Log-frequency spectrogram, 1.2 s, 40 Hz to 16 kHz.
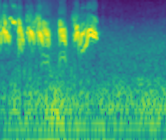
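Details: Sparrows at a Tenmangu shrine in Japan, recorded on 23 January 2019: a dense burst of bright, quick chirps overlapping for under a second, then quiet background.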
